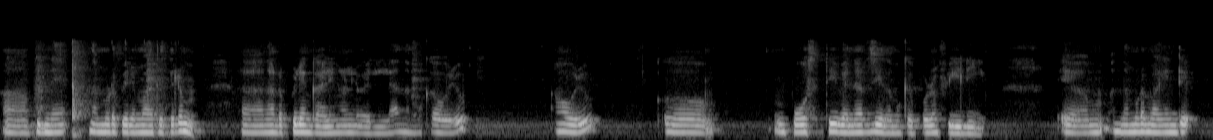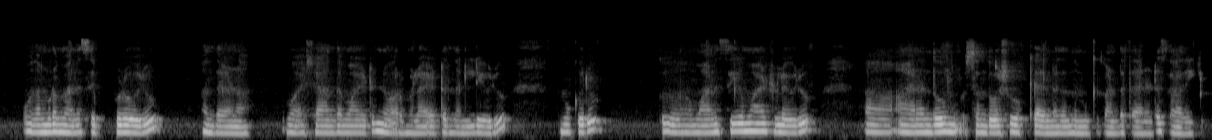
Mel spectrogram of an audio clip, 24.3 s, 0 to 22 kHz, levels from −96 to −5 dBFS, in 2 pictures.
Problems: none marked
